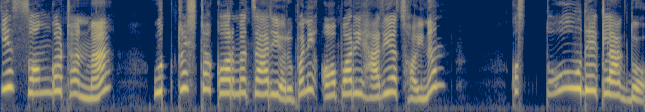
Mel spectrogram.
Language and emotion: Nepali, disgusted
